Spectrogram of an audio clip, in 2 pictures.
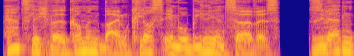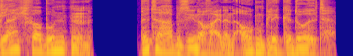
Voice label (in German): Telefonschleife, Telefonansagen, maennlich; deutsch; Sprecher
